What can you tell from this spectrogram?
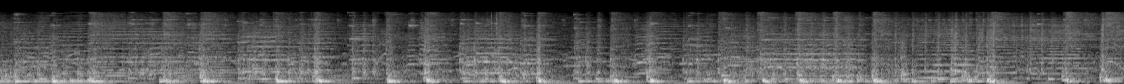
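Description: Marching band playing: drums beating a steady rhythm with a melody over them.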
